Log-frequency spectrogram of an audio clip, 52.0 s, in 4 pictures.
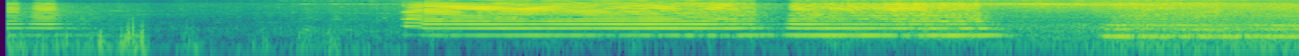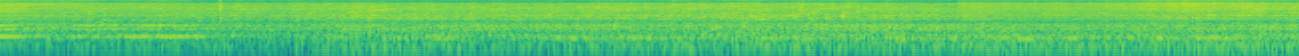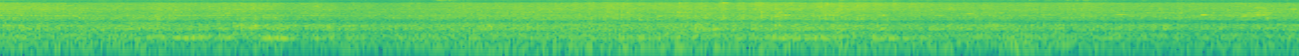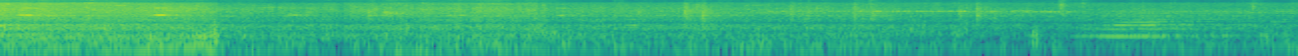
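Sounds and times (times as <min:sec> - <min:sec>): train horn blasts: 0:00.0 - 0:01.4, 0:04.0 - 0:10.2, 0:11.0 - 0:15.4, 0:42.8 - 0:43.2, 0:46.6 - 0:51.9
train wheels on rails: 0:00.1 - 0:51.9.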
